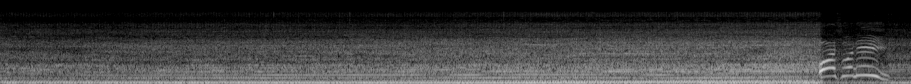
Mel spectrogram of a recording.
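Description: A tractor engine labours under heavy load during a tractor pulling contest between a Balwan and a Sonalika, a steady low drone throughout with faint crowd voices, then a brief burst of louder activity near the end.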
